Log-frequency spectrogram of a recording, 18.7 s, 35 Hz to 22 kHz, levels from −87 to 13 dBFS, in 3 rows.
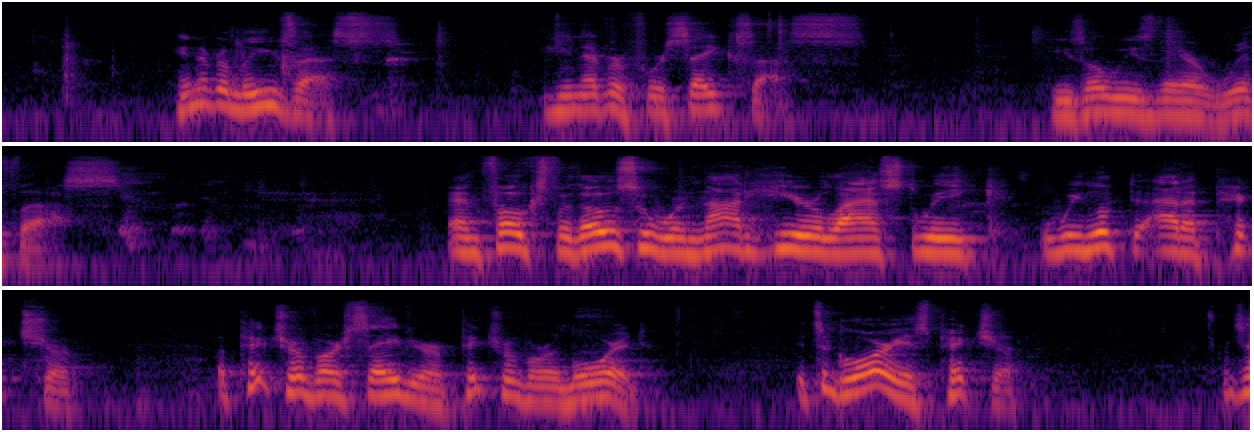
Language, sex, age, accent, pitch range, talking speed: English, male, 50-69, American, 110-170 Hz, 140 wpm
